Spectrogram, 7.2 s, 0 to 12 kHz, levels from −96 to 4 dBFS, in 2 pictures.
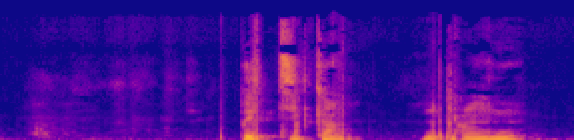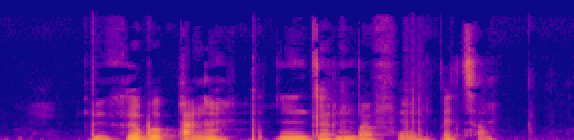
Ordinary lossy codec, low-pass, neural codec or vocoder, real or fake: MP3, 48 kbps; 10.8 kHz; codec, 24 kHz, 3.1 kbps, DualCodec; fake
